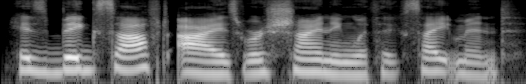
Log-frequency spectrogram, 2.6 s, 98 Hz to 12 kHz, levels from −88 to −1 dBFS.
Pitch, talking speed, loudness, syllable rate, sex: 195 Hz, 180 wpm, -19 LUFS, 5.2 syllables/s, female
